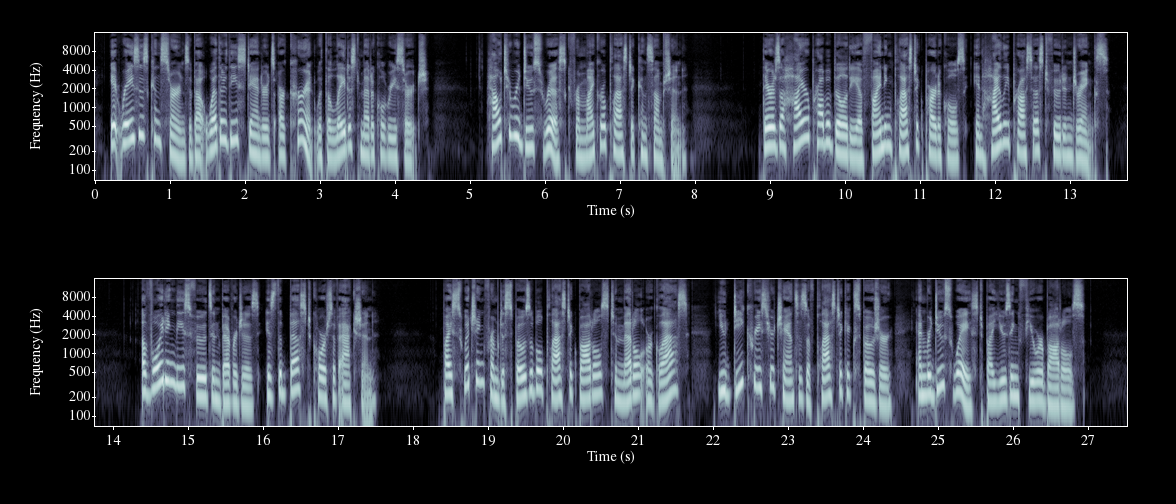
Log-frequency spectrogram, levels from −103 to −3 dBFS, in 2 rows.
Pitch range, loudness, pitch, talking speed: 170-245 Hz, -23 LUFS, 200 Hz, 155 wpm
